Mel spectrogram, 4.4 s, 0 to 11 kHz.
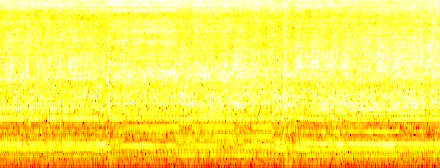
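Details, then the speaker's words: Model railway loco yard turntable on Tri-ang Super 4 layout, run from a controller, lubricated, Hornby Dublo Class 20 aboard: loud continuous high whir with wavering gear tones; noisy but steady, normal drive noise for this type. "so around we go now i don't think it'll get much quieter than this it's all been lubricated and i think it's just the way they worked but interesting noises again"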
